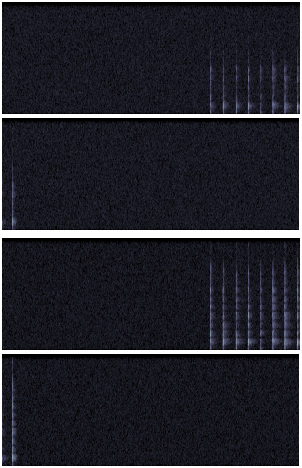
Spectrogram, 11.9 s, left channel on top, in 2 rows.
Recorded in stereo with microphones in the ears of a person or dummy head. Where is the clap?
70° right (ahead or behind).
